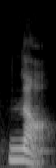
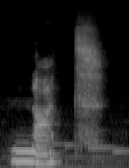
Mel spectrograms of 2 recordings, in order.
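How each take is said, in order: First: The final T is held, not released. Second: The final T is clearly released. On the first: "I kept that T sound inside my mouth, not letting it come out" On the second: "I didn't say not"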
